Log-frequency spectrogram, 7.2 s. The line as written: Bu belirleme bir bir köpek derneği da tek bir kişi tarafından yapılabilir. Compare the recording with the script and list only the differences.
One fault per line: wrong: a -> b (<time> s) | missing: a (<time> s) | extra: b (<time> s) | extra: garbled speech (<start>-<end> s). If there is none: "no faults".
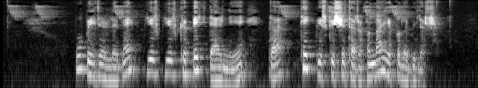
no faults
